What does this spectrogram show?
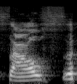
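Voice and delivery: salsa said with real, heavy weight. Imitating how a man says salsa: Doctor Umar impression. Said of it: "That's how he says it".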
